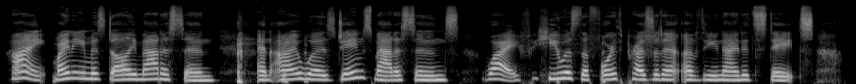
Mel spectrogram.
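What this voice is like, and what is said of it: Flat monotone recitation. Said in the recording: “in my monotone voice”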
